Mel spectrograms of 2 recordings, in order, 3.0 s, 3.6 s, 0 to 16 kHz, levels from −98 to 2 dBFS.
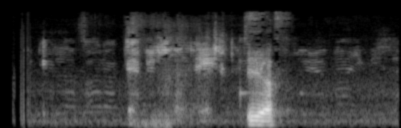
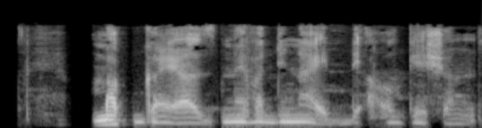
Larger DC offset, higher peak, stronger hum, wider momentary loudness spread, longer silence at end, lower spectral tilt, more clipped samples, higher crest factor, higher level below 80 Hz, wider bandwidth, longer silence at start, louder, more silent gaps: neither; about the same, -4 dBFS vs -4 dBFS; neither; first, 17 LU vs 10 LU; first, 0.95 s vs 0.05 s; first, -6 dB/octave vs -3 dB/octave; neither; about the same, 22 dB vs 22 dB; about the same, -62 dBFS vs -60 dBFS; first, 11.5 kHz vs 8 kHz; first, 0.95 s vs 0.3 s; about the same, -23 LUFS vs -24 LUFS; second, none vs 0.56-0.69 s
